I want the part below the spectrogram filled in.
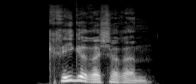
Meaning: strong dative masculine/neuter singular comparative degree of kriegerisch
- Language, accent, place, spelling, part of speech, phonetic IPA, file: German, Germany, Berlin, kriegerischerem, adjective, [ˈkʁiːɡəʁɪʃəʁəm], De-kriegerischerem.ogg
